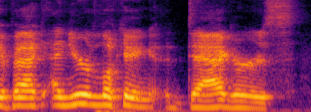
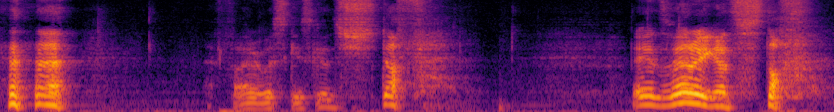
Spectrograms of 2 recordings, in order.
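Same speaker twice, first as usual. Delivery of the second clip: put-on drunk voice; 4 semitones higher than usual.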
